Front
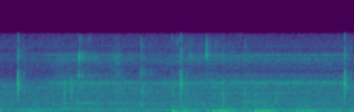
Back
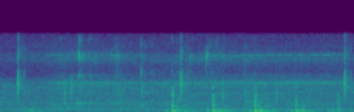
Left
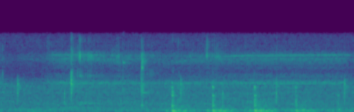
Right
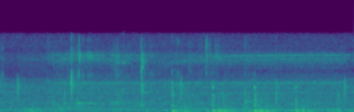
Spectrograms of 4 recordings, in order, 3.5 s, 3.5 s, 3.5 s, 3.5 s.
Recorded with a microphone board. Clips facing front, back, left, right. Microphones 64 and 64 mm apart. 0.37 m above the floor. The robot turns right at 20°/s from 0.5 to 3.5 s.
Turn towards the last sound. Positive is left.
turn(degrees=-175)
